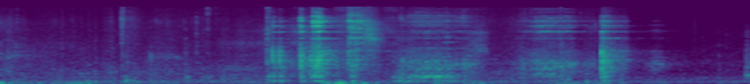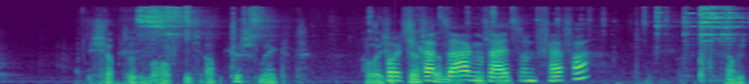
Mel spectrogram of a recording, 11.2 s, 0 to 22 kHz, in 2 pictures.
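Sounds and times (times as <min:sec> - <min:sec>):
plates and cutlery clattering as plates are handed over for serving: 0:02.0 - 0:05.0, 0:06.6 - 0:07.8, 0:10.4 - 0:11.2
speech: 0:06.4 - 0:10.2, 0:11.1 - 0:11.2.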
